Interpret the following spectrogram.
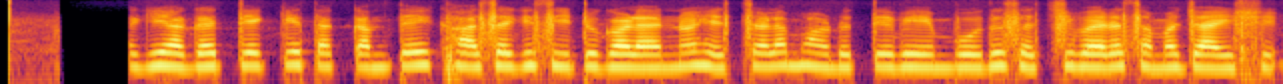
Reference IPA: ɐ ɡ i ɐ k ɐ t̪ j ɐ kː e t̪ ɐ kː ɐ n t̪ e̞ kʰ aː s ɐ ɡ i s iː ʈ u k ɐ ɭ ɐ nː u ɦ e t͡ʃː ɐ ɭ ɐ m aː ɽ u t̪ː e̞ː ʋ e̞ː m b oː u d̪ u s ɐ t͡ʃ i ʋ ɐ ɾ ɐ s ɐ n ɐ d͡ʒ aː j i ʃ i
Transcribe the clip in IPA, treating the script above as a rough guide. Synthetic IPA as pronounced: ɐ ɡ i ɐ ɡ ɐ t̪ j ɐ kː e t̪ ɐ kː ɐ n t̪ e̞ kʰ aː s ɐ ɡ i s iː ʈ u ɡ ɐ ɭ ɐ nː u ɦ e t͡ʃː ɐ ɭ ɐ m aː ɽ u t̪ː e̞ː ʋ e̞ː m b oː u d̪ u s ɐ t͡ʃ i ʋ ɐ ɾ ɐ s ɐ m ɐ d͡ʒ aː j i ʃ i

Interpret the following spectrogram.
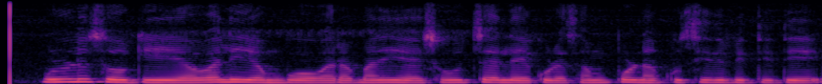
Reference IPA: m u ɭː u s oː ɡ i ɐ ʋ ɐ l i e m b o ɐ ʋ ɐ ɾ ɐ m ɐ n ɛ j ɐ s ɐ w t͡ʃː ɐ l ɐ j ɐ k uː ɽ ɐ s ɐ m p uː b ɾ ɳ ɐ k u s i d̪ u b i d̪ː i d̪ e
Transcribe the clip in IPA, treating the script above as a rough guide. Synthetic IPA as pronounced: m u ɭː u s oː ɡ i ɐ ʋ ɐ l i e m b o ɐ ʋ ɐ ɾ ɐ m ɐ n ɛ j ɐ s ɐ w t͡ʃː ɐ l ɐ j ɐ k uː ɽ ɐ s ɐ m p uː ɾ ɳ ɐ k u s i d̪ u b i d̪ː i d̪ e

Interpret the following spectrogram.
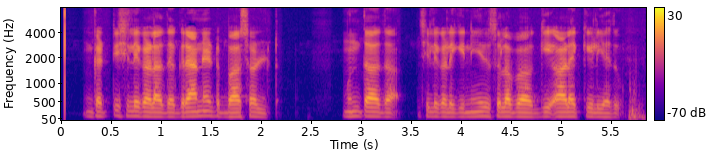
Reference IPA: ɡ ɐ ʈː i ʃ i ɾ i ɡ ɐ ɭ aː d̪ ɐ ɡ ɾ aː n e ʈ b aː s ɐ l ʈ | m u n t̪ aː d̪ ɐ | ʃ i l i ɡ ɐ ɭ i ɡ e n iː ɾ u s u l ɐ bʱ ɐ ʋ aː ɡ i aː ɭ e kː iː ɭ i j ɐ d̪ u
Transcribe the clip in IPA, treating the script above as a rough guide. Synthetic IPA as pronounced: ɡ ɐ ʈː i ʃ i l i ɡ ɐ ɭ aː d̪ ɐ ɡ ɾ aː n e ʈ b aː s ɐ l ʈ | m u n t̪ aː d̪ ɐ | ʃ i l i ɡ ɐ ɭ i ɡ e n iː ɾ u s u l ɐ bʱ ɐ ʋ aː ɡ i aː ɭ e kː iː ɭ i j ɐ d̪ u

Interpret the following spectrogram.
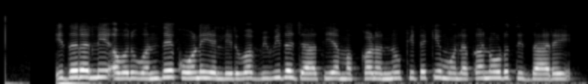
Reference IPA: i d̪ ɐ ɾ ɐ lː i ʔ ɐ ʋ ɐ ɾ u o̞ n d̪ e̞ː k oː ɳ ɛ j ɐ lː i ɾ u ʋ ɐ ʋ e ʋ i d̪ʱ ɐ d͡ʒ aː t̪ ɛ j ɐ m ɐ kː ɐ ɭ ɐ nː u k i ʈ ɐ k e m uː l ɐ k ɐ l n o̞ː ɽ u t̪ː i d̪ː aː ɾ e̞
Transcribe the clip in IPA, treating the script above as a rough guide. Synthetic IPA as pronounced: i d̪ ɐ ɾ ɐ lː i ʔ ɐ ʋ ɐ ɾ u o̞ n d̪ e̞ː k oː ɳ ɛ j ɐ lː i ɾ u ʋ ɐ ʋ i ʋ i d̪ʱ ɐ d͡ʒ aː t̪ i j ɐ m ɐ kː ɐ ɭ ɐ nː u k i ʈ ɐ k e m uː l ɐ k ɐ n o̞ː ɽ u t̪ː i d̪ː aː ɾ e̞

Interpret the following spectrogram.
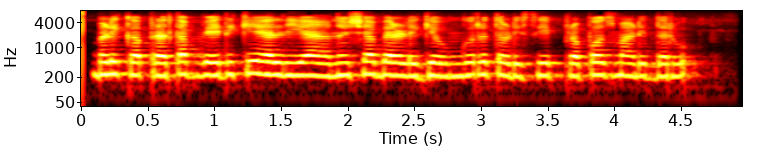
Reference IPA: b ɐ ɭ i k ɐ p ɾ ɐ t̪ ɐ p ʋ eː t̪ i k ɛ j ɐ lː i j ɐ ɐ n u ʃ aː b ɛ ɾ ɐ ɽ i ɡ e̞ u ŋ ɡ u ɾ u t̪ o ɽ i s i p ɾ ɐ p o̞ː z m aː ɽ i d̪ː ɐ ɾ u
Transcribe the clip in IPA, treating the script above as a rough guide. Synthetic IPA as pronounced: b ɐ ɭ i k ɐ p ɾ ɐ t̪ ɐ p ʋ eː d̪ i k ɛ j ɐ lː i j ɐ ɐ n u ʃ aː b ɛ ɾ ɐ ɭ i ɡ e̞ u ŋ ɡ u ɾ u t̪ o ɽ i s i p ɾ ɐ p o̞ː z m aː ɽ i d̪ː ɐ ɾ u

